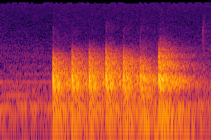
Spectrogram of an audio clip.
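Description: Rapid knocking: a quick run of sharp knocks starting about half a second in, with a second burst starting near the end.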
